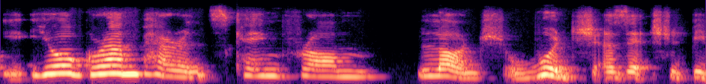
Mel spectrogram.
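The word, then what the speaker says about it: Łódź: identity sergio your your grandparents came from lodge woods as it should be pronounced in poland and um you told me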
